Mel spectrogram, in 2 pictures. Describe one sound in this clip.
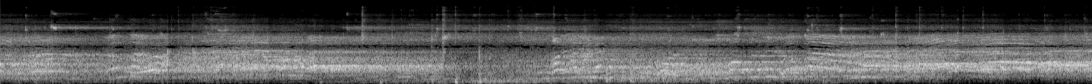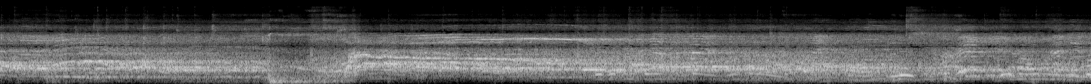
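Young men shout and call out in a large echoing hall.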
